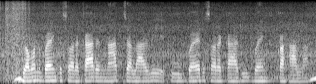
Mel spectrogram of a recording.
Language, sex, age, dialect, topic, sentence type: Bhojpuri, male, 18-24, Southern / Standard, banking, statement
